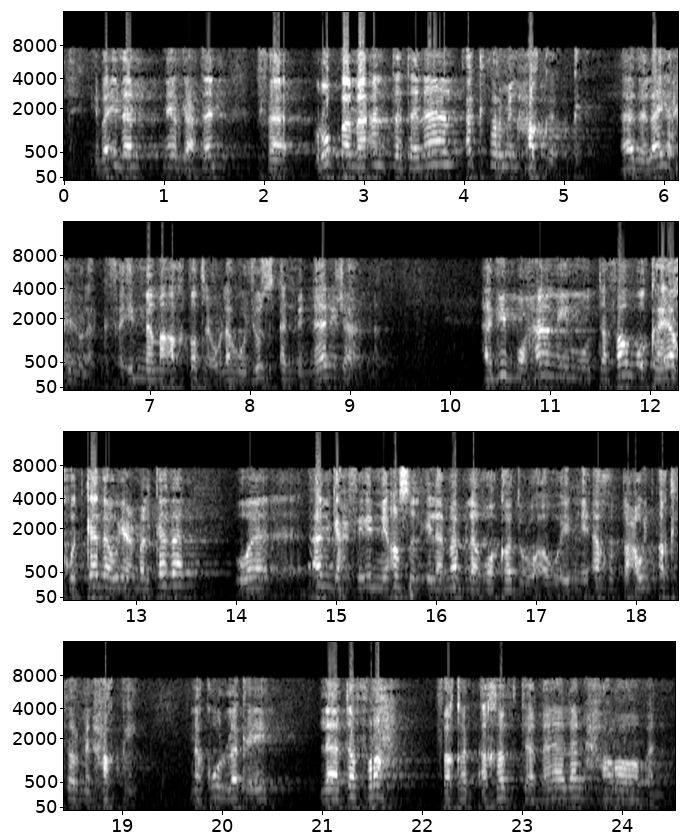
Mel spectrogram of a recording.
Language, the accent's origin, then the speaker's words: Arabic; Egypt; عندنا في مصر ما أعرفش عنده الكلام ده اسمها قائمة الأساس أو المنقولات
